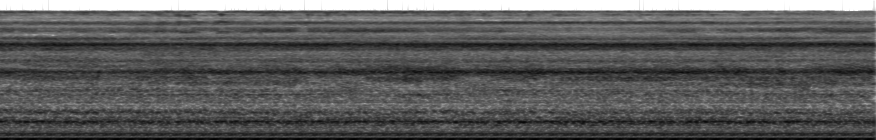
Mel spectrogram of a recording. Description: No talking ASMR | white noise aerosol nebulizer for relaxation in calming blue light to draw attention to the hypnotizing vapors, with some hand movements if you're watching while listening.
